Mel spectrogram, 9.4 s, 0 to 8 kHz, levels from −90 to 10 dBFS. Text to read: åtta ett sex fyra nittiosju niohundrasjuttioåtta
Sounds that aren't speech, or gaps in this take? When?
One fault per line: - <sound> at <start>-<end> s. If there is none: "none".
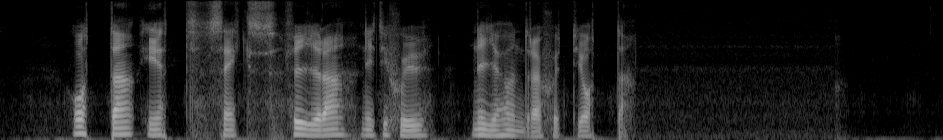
none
